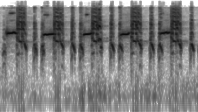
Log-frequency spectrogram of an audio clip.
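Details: Grey francolin calling, loud harsh repeated phrases, each starting with a high thin whistle followed by a run of rasping, squawking notes, roughly two phrases per second.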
